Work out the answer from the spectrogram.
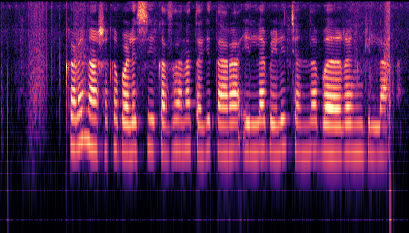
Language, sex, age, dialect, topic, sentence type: Kannada, female, 41-45, Dharwad Kannada, agriculture, statement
